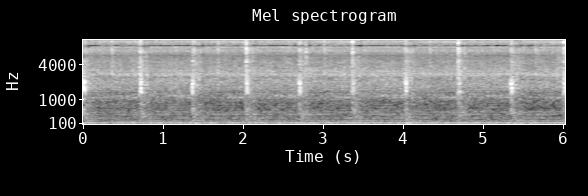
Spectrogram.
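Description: Epson P405 DTF printer running a print job: a sharp click about every two-thirds of a second as the print head carriage sweeps back and forth, over a low steady hum.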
